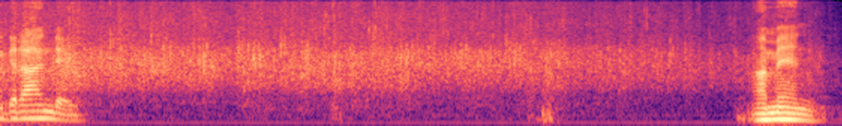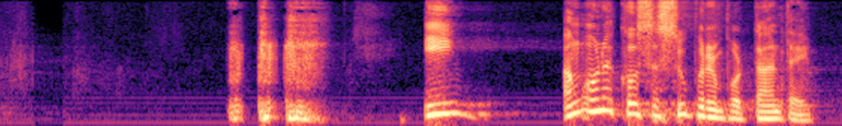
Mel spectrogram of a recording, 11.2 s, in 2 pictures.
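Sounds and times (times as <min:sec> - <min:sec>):
speech: 0:00.0 - 0:00.6, 0:05.0 - 0:05.5, 0:07.1 - 0:07.8, 0:08.4 - 0:11.1
audience applause: 0:00.0 - 0:05.8.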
